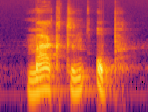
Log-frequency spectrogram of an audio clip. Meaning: inflection of opmaken: 1. plural past indicative 2. plural past subjunctive
- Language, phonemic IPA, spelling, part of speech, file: Dutch, /ˈmaktə(n) ˈɔp/, maakten op, verb, Nl-maakten op.ogg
